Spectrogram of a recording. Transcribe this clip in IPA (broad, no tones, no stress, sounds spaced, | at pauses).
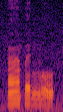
æ̃ p ɛ ŋ͡m o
